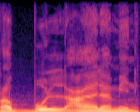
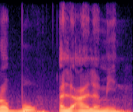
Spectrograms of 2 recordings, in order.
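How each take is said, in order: First: Rabbu links directly into l without a stop. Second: A glottal stop starts al after rabbu. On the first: The speaker calls it right. "Kita kata Rabbul Alamin" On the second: The speaker calls it wrong. "kita tak kata Rabbu Al-Alamin"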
